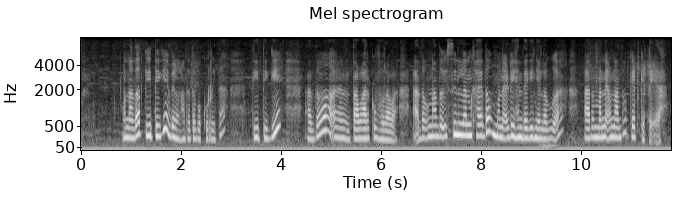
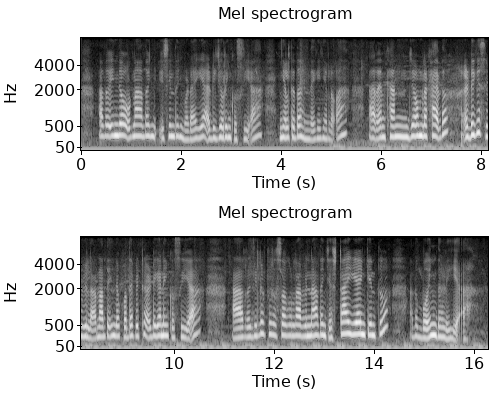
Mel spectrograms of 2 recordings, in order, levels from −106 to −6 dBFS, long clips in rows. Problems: constant background noise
